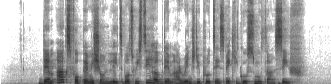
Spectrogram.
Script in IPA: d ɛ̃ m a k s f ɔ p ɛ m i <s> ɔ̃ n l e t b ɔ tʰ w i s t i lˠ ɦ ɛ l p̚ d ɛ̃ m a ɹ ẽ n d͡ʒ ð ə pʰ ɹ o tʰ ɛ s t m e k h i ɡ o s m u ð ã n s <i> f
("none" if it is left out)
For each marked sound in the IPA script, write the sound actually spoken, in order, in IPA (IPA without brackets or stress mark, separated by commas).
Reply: ʃ, e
